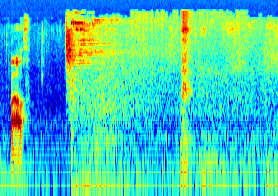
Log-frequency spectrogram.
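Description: A magic spell bursts with a bright whooshing crackle.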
